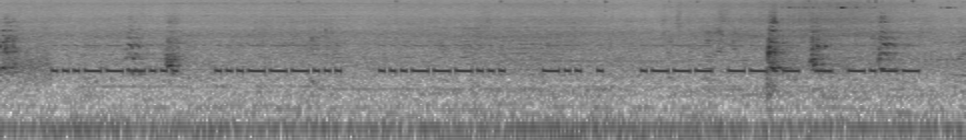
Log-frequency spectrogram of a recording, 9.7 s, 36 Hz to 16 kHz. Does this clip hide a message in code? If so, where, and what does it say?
Yes: Morse code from 0.5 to 9.3 s, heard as a keyed tone, machine-sent, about 22 wpm, 720 Hz, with radio static and street noise. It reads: <SOS> <SOS> <SOS> DE JQTY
